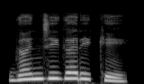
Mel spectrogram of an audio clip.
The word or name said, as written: ಗಂಜಿಗರಿಕೆ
